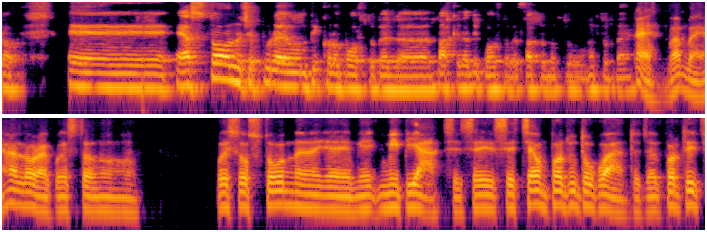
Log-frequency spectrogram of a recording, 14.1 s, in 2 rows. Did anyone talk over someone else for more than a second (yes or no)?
no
